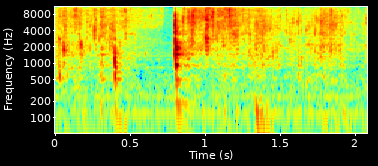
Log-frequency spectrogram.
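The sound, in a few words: stirring chicken veggie stew in a pan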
